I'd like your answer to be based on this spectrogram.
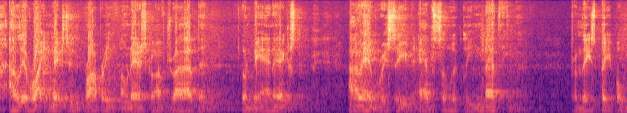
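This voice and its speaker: A man speaks at a moderate pace with a fairly low pitch and fairly even intonation, with noticeable background noise and audible room echo. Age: 80s+. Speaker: local resident giving public comment. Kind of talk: public comment at council hearing. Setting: city council meeting.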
